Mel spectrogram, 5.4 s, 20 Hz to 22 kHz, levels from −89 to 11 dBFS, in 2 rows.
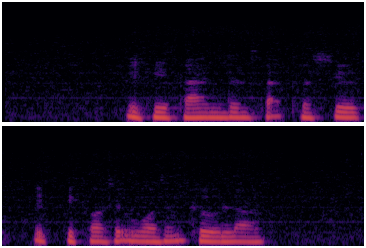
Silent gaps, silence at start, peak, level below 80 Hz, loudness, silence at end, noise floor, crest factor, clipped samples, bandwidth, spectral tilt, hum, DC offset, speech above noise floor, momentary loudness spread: none; 0.95 s; -26 dBFS; -72 dBFS; -41 LUFS; 0.75 s; -69 dBFS; 16 dB; under 0.1%; 12 kHz; -9 dB/octave; none; under 0.1%; 30 dB; 7 LU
